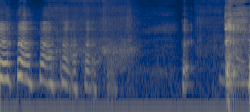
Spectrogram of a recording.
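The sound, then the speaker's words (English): Rhythmic laughter fades into a quiet pause, then a short snort and a loud, blustery nose blow burst out at the end over a low steady hum. “Here, while we're all laughing and stuff, let me blow my nose real quick.”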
